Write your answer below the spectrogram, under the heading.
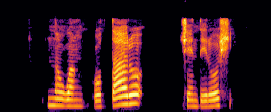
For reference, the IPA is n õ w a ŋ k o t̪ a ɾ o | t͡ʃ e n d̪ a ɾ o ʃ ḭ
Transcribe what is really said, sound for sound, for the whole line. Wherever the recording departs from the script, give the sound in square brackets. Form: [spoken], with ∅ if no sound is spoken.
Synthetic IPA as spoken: n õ w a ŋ k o t̪ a ɾ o | t͡ʃ e n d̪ [e] ɾ o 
